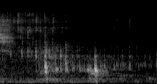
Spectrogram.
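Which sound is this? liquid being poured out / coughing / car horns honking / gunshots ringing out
liquid being poured out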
